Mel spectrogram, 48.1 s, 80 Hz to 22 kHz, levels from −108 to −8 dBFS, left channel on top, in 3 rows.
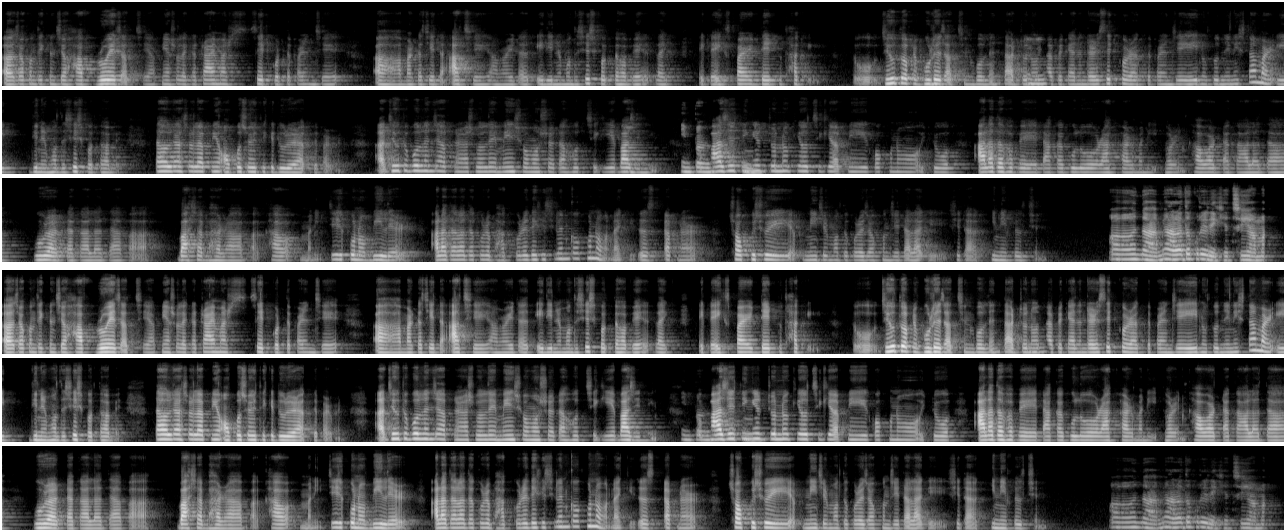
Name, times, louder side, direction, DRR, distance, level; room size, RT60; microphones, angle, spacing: voice 1, 0.0-2.9 3.2-3.3 3.7-4.2 4.7-8.3 8.9-10.0 10.6-17.4 18.0-20.2 20.7-24.0 24.7-26.9 27.1-27.9 28.2-32.1 32.5-33.9 34.3-37.1 37.5-40.7 41.2-43.8 44.1-45.1, right 6 dB, 65° right, 0.4 m, -34 dB
voice 2, 23.8-24.1 24.5-25.0 25.3-25.5 45.9-47.8, left 8 dB, 75° left, 0.3 m, -37 dB
13.0 x 13.0 x 3.1 m
head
